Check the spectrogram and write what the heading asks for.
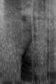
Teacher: el sonido pasa a ser una interdental fricativa sorda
